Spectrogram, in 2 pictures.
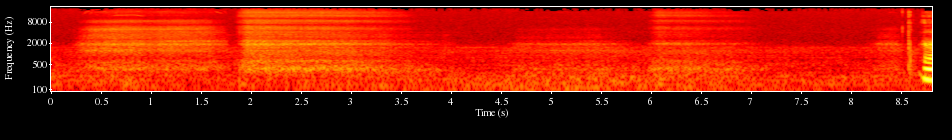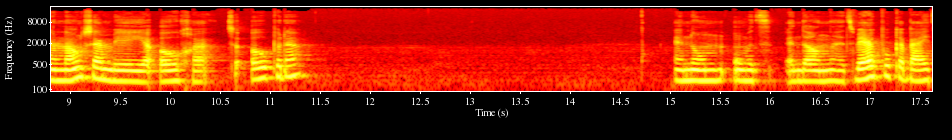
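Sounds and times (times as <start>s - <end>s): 
low hum: 0.0s - 17.6s
deep breathing during a guided relaxation exercise: 0.2s - 7.4s, 8.1s - 8.7s
speech: 8.7s - 11.4s, 15.0s - 17.6s.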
